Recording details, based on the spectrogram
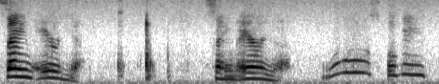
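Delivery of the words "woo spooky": mock spooky. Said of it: "mocking the spooky late-night scene".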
